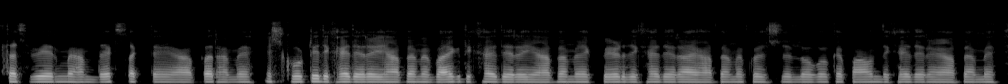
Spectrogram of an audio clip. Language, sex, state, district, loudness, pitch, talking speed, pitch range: Hindi, male, Chhattisgarh, Korba, -30 LUFS, 120 Hz, 275 wpm, 115-120 Hz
